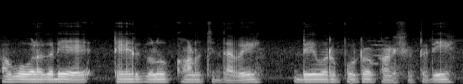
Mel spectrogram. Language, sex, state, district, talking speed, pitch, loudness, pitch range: Kannada, male, Karnataka, Koppal, 105 wpm, 115 Hz, -16 LUFS, 110-120 Hz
